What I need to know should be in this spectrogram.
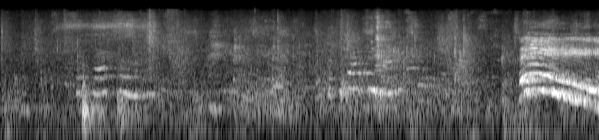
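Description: Men speak in a large echoing hall.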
